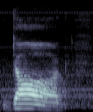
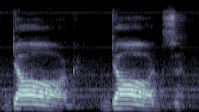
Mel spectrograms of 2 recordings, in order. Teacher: maybe you're not making the vowel long enough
